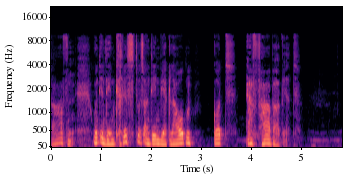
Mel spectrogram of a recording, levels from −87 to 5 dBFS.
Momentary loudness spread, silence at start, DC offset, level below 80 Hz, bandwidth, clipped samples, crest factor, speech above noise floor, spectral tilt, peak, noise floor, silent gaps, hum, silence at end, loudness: 15 LU; 0 s; under 0.1%; -48 dBFS; 10 kHz; under 0.1%; 18 dB; 33 dB; -6.5 dB/octave; -4 dBFS; -54 dBFS; none; none; 0.9 s; -22 LUFS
